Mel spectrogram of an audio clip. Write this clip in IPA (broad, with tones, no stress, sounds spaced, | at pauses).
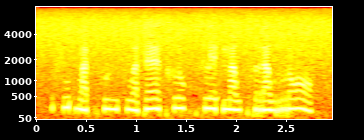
f u˥˩ ʔ b a˨˩ t̚ f ɯ˧ ŋ f u˨˩ a̯ t ɛː˥˩ kʰ l o˥˩ k̚ pʰ l e˥˩ ʔ m a˦˥ w kʰ r a˧ w r ɔː˥˩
